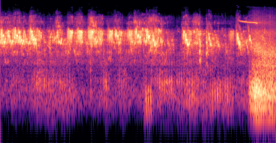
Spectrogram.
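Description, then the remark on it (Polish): Busy, repeated chirping from a flock of Eurasian tree sparrows calling in quick overlapping bursts, with a brief low rumble near the end. “Mazurek zaakceptował te zmiany, choć też kurczą się dla niego miejsca na gniazda, głównie przez docieplanie budynków.”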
